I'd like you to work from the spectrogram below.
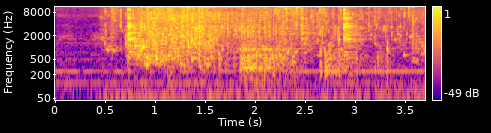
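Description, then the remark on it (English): Hot water pours steadily into a bath, a continuous splashing rush with gurgling surges, starting softly and then swelling loud for several seconds. “Is the water to your liking, dear? I can have the slave bring more hot.”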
